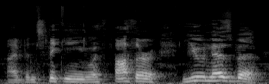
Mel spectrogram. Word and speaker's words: Jo Nesbø: been speaking with author U neba and also known as Joe Nebo if you're looking him up because that's how it's spelled and ybos the leopard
